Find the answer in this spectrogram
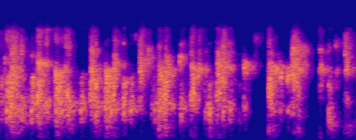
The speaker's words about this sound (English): Everyone give them a round of applause.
